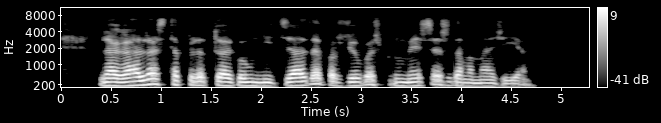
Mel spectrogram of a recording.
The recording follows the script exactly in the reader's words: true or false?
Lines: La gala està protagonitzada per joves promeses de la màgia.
true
